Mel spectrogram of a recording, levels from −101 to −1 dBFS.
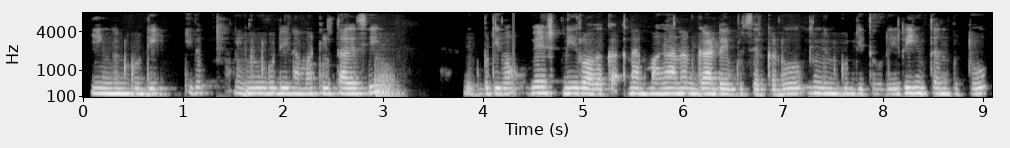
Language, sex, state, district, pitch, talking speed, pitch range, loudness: Kannada, female, Karnataka, Chamarajanagar, 185 Hz, 120 wpm, 180-190 Hz, -17 LUFS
